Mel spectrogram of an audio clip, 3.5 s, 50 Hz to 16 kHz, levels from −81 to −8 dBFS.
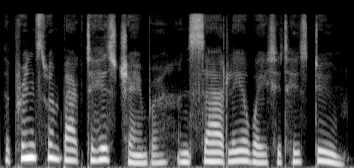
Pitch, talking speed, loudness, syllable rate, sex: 205 Hz, 205 wpm, -18 LUFS, 4.9 syllables/s, female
